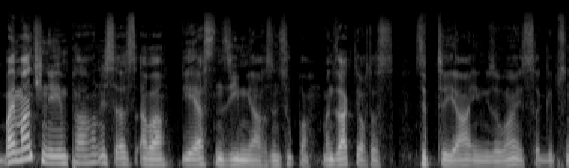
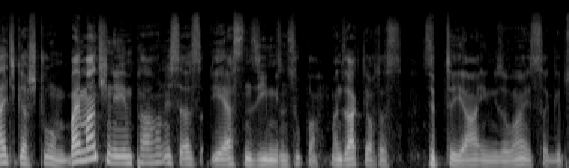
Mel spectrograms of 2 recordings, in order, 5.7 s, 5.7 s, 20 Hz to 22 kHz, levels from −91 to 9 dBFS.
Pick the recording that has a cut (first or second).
second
